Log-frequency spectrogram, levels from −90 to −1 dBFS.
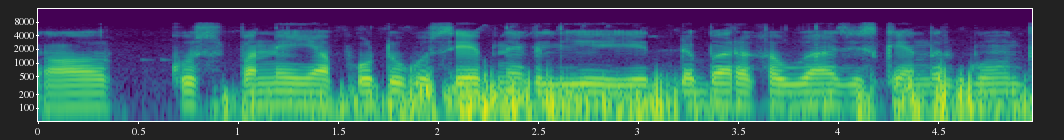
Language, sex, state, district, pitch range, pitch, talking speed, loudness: Hindi, male, Rajasthan, Barmer, 110-120 Hz, 115 Hz, 205 wpm, -18 LUFS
